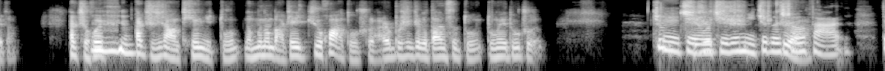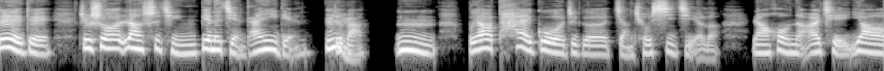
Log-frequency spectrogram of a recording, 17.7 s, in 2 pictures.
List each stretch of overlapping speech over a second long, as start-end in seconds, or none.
6.6-8.1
